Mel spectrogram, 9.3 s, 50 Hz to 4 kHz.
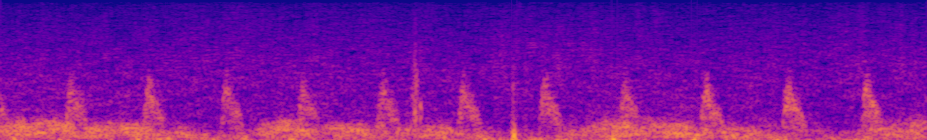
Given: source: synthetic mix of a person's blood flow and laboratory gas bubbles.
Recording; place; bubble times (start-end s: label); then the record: Doppler ultrasound of blood flow; subclavian vein
4.10-4.22 s: bubbles
From the record:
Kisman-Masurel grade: 112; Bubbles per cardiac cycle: 1 to 2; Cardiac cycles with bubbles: 1 to 10%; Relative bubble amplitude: moderate (0.250 to 0.450); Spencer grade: 1 (occasional bubble signal discernible with the cardiac motion signal, with majority of cardiac periods free of bubbles); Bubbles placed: anywhere in the cardiac cycle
